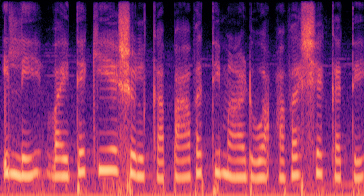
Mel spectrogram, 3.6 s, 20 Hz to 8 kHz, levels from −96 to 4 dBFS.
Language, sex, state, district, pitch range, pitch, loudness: Kannada, female, Karnataka, Dakshina Kannada, 215-265 Hz, 240 Hz, -15 LUFS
